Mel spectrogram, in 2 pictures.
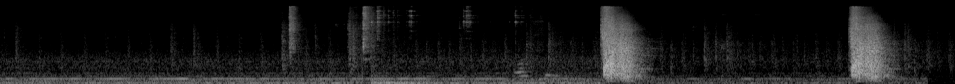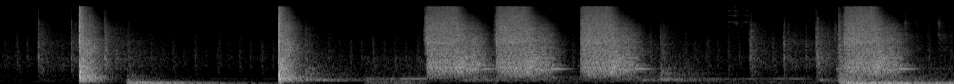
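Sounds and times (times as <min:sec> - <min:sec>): gunshot echoes: 0:06.0 - 0:06.6, 0:08.5 - 0:09.0, 0:10.3 - 0:10.8, 0:12.3 - 0:12.8, 0:13.8 - 0:16.1, 0:18.0 - 0:18.7
submachine gun firing bursts: 0:06.0 - 0:06.6, 0:08.5 - 0:09.0, 0:10.3 - 0:10.8, 0:12.3 - 0:12.8, 0:13.8 - 0:16.2, 0:17.9 - 0:18.7.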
